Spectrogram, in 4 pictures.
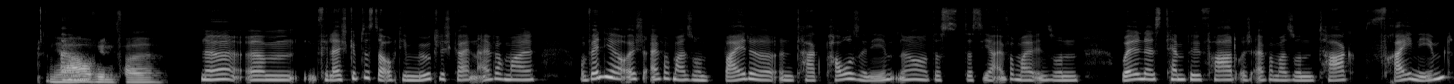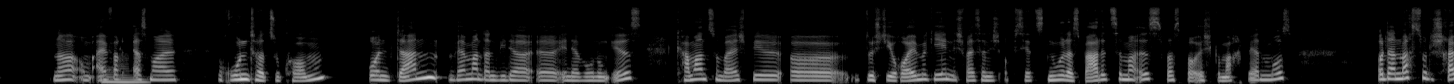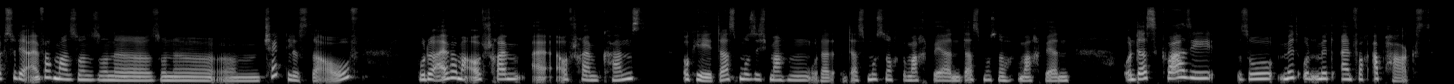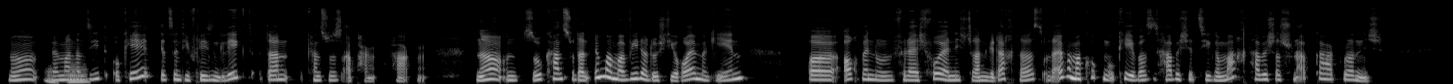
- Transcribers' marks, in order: other background noise
- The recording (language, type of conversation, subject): German, advice, Wie kann ich meine Fortschritte verfolgen, ohne mich überfordert zu fühlen?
